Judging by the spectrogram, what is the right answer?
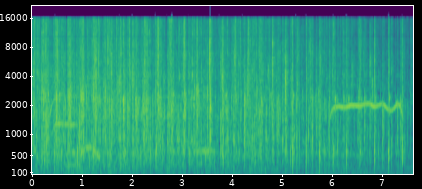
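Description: Audience clapping steadily, with a long, high whistle held for a second or so near the end.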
